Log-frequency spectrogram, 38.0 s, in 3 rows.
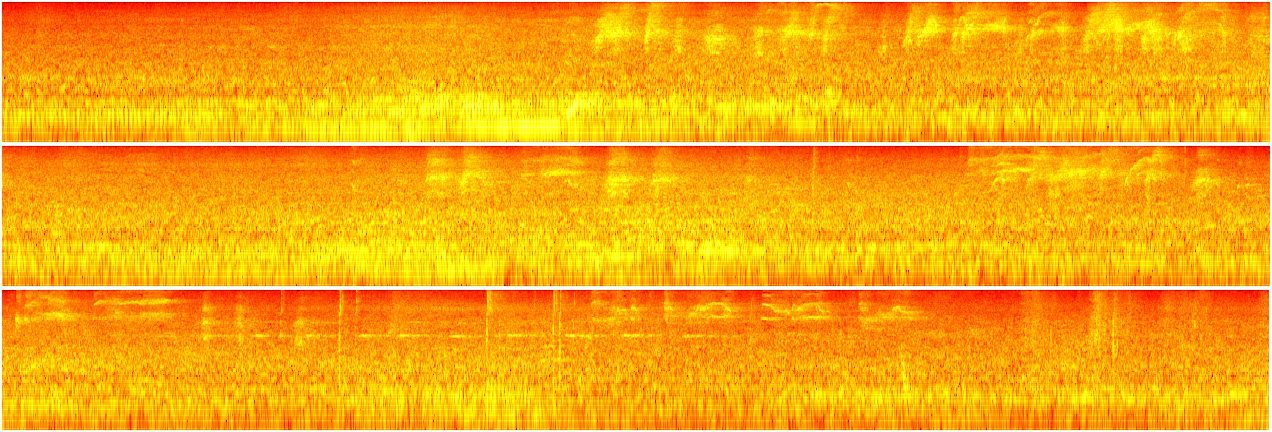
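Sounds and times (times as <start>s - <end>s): birds chirping: 22.4s - 34.8s.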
